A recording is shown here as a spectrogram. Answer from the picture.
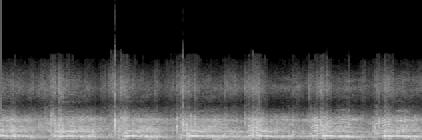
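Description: A man shouting in short, repeated vocal phrases through a microphone and PA, echoing in a large hall, over the noise of a crowd.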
